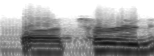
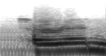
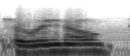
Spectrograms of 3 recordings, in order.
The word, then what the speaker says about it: Turin: Second time was in Turin, Italy, which is the right way to pronounce it. Turin with no O at the end, yeah. But it's people call it Torino.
